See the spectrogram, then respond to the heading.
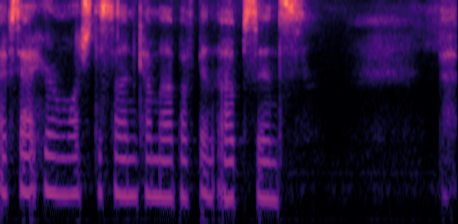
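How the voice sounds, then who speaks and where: With an American accent, a woman speaks at a medium pitch and moderate pace in a somewhat breathy, dark, mellow tone. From US South. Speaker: spiritual channeler and tarot reader. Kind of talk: casual spiritual vlog monologue. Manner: rambling, many fillers.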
